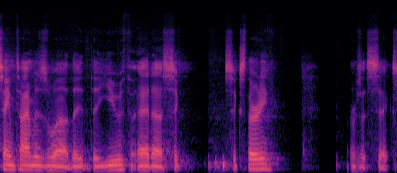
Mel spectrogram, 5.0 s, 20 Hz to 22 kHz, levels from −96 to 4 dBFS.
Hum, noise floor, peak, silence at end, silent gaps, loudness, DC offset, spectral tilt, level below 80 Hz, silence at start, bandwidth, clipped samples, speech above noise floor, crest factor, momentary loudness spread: none; -68 dBFS; -16 dBFS; 0 s; none; -36 LUFS; under 0.1%; -5.5 dB/octave; -80 dBFS; 0 s; 15.5 kHz; under 0.1%; 33 dB; 20 dB; 13 LU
